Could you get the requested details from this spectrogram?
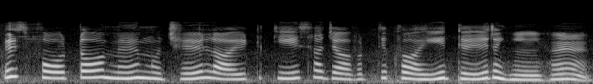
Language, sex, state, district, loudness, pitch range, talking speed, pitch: Hindi, female, Madhya Pradesh, Katni, -14 LUFS, 240-300 Hz, 110 wpm, 275 Hz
